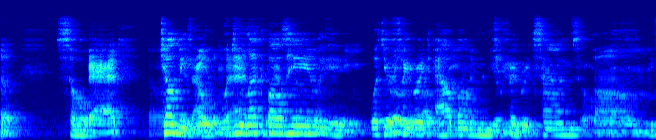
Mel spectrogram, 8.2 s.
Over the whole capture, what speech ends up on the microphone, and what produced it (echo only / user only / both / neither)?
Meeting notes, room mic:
echo only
